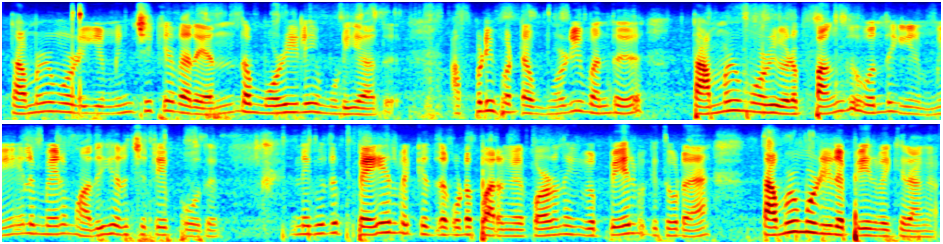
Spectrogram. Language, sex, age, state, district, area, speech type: Tamil, female, 30-45, Tamil Nadu, Kallakurichi, rural, spontaneous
